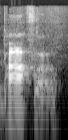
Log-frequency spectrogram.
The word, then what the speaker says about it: Poffo: Or Lanny Popoff, sorry. Lanny Popoff. Poffo? I don't know how to fucking pronounce it. Poffo. Lanny Poffo. P-O-F-F-O.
